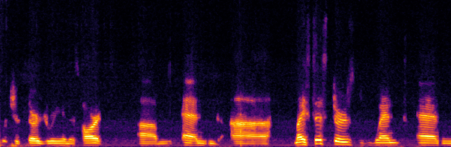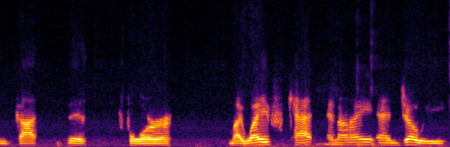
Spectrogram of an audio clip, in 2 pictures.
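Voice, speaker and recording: A man's voice: mid-range voice, no room sound. A man in his fifties, a show producer, chatting casually on a podcast and rambling through stories. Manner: rambling, animated storyteller. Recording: dull lo-fi sound.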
